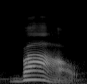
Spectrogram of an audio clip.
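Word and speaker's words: bough: But it's not pronounced buff, it's pronounced bow.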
